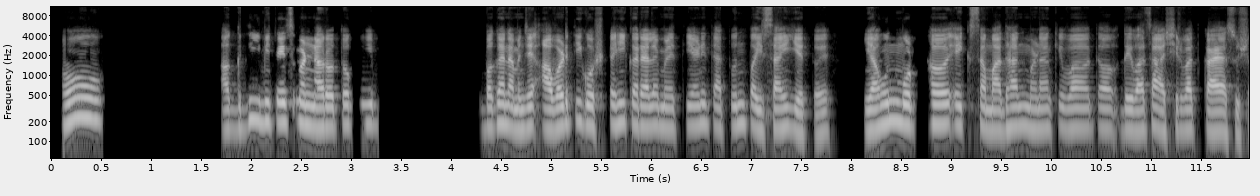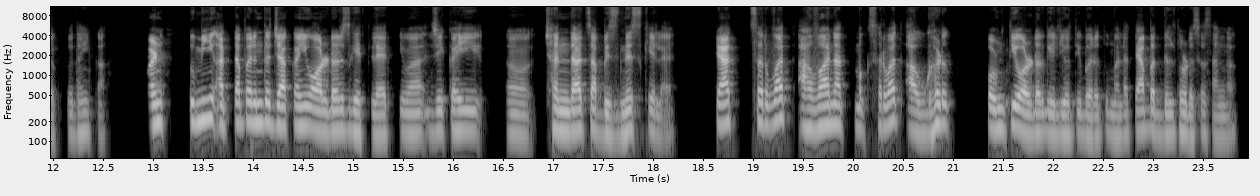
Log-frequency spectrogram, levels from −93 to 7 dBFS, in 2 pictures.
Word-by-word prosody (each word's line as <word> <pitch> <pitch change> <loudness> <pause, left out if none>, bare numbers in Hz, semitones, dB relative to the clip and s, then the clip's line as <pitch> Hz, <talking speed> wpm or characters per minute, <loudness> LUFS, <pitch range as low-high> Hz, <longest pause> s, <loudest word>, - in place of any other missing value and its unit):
हो. 220 +1 +2 1.2
अगदी 160 +8 -3
मी 195 - +1
तेच 190 -1 +5
म्हणणार 170 -4 +5
होतो 165 +2 +1
की 180 +1 -8 1.1
बघा 185 +3 +2
ना, 170 - +4
म्हणजे 155 +2 +2
आवडती 170 +6 +3
गोष्टही 175 +1 0
करायला 170 -1 +4
मिळते 160 +1 -3
आणि 180 +2 -1
त्यातून 170 +2 -4
पैसाही 155 0 0
येतोय, 135 0 -2 0.4
याहून 165 +7 +3
मोठं 180 0 +2
एक 175 -2 -1
समाधान 160 +1 0
म्हणा 155 -1 -3
किंवा 160 -1 -2
अ, - - -4
द 155 -1 -2
देवाचा 150 +2 0
आशीर्वाद 150 +2 -1
काय 140 0 +6
असू 135 -1 -5
शकतो, 125 +1 -11
नाही 130 +2 -9
का? - - -14 0.5
पण 180 +2 +8 0.3
तुम्ही 200 +3 +2
आत्तापर्यंत 190 0 +2
ज्या 170 -1 +7
काही 170 +1 +1
ऑर्डर्स 145 -1 +2
घेतल्यात 135 -3 -2
किंवा 135 -1 -4
जे 145 0 -4
काही 145 -1 -1 0.3
अ, - - -9 0.4
छंदाचा 150 0 +4
बिझनेस 130 +3 -3
केलाय 145 -3 -8 0.4
त्यात 185 +2 +9 0.2
सर्वात 195 +3 +2 0.2
आव्हानात्मक, 175 +1 +1
सर्वात 180 +5 -1
अवघड 145 +6 0 0.4
कोणती 155 +2 0
ऑर्डर 135 -3 +2
गेली 130 -2 -5
होती 130 +1 -7
बरं 120 -1 -5
तुम्हाला? 125 -1 -9
त्याबद्दल 145 -3 -1
थोडंसं 135 0 -6
सांगा? 120 -2 -12
155 Hz, 155 wpm, -24 LUFS, 140-175 Hz, 1.2 s, त्यात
